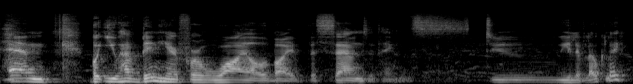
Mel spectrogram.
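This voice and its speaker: Awkward Irish speed dater. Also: male voice, lowish voice, unhurried. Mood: awkward, joking. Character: awkward, sarcastic young man on a speed date. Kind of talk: live-action game acting.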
